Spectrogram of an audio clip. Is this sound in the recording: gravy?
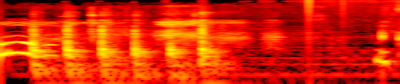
no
